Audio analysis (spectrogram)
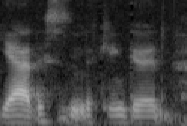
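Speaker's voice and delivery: normal talking voice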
